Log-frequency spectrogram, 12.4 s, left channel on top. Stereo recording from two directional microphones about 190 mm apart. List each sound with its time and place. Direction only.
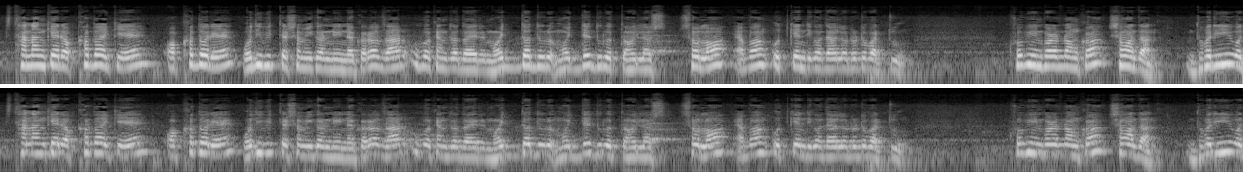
0.2 s speech: 45° left (ahead or behind)
10.1 s speech: 45° left (ahead or behind)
